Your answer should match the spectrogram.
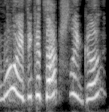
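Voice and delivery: high, loud, emphatic insistence; emphatic mock reply. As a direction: insist brightly that it's good. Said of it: "I'm like".

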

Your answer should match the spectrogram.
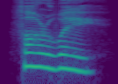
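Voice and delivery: lightly intoned, musical statue voice; a hint of singing tone on a gentle call; low musical voice. A narrator's reading. Statue beginning a tale to the swallow, lightly musical. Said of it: "continued the statue in a low, musical voice".

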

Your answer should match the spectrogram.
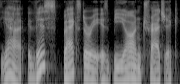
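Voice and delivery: usual speaking voice

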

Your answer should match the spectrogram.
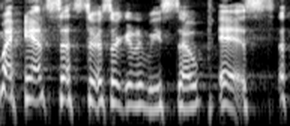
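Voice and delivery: talking through laughter; laughing. Real, not acted. Cook late for the ancestors' dinner, laughing. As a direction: laugh at your own predicament as you say it. Jokes while laughing at herself.

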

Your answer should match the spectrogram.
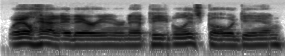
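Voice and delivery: imitated Southern greeting; Bo of the Fifth Column. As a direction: put on an American Southern accent. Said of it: "he starts all his videos".

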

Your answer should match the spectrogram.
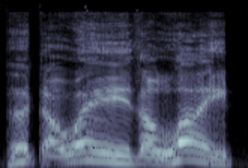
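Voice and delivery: high, slow, drawn-out call; distant voice. A narrator's reading. Stranger replies from the boat, distant calling voice. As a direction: call back from far across water. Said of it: "This time there was a reply".

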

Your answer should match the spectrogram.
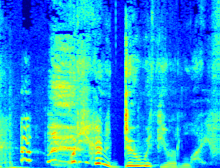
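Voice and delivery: high, held-back mock scolding. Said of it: "it turned into a Twisted Sister video".

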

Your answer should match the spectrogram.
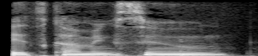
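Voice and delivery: normal talking voice

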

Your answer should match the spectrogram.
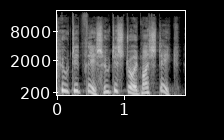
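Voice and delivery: high, aggrieved lament; dazed dismay. A narrator's reading. Going finds his stick destroyed, high and dismayed. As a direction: cry out over a ruined treasure. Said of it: "with a dazed expression and said".

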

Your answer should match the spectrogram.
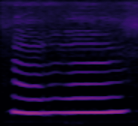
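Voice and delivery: high, sniffly pretend sob; mock crying. Parent shows how Brady started crying, mock sobbing. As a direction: act out a little cry with sniffs. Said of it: "started to cry".

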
